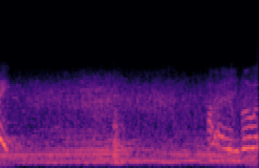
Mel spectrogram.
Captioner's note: car revving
